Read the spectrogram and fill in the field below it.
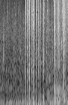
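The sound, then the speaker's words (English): A low rumble gives way to a loud, rapid burst of gunfire peppering a wall, a quick volley of sharp cracks that briefly pauses and then resumes. No one speaks. “The gunfire peppered the wall behind Mal and he hit the ground, spreading himself flat.”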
